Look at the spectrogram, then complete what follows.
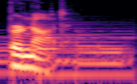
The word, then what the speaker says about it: Bernot: And our guest today, you know her, Kate Bernot. Did I pronounce that correctly? You got it. I always want to. I always think like a French pronunciation when I see your name.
